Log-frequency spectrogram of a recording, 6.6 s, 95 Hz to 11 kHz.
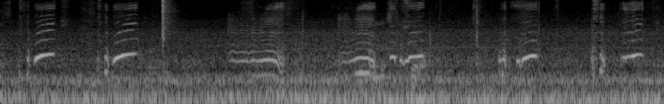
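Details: Inspiratory stridor in a 15-day-old full-term baby, with suprasternal and intercostal retractions, severe chest indrawing and desaturation, worse with crying and feeding.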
